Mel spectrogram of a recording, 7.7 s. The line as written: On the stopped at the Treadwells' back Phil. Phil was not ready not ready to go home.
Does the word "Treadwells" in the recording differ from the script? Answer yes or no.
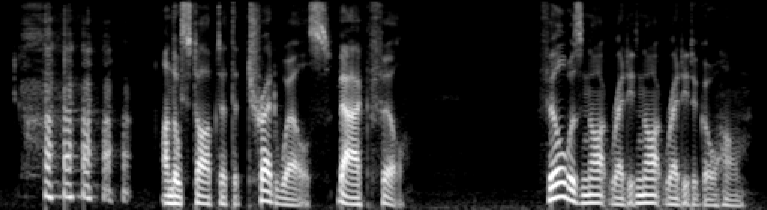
no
